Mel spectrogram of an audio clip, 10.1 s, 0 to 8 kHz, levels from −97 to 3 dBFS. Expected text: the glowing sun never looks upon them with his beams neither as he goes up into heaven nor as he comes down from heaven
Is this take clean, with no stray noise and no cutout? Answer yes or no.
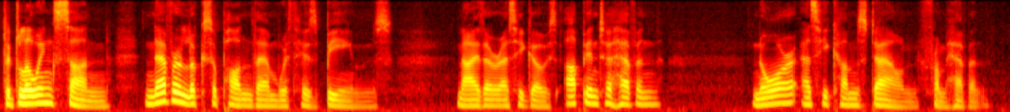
yes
